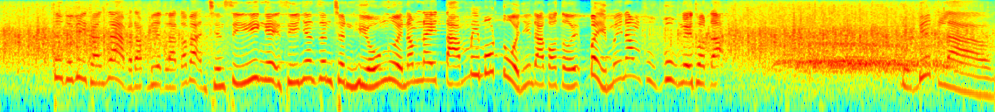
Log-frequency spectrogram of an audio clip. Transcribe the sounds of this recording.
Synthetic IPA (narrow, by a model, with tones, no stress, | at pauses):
t̪ʰɨ˧əkwi˨˦vḭ˧˨xaː˨˦nzaː˧˩vaː˨˩ɗa˨˩k̚ɓi˨˩ət̚laː˨˩kaː˦˥k̚ɓa̰ː˧˨nt͡ɕi˨˦ənsḭ˧˥ŋḛ˧˨sḭ˧˥ɲə˧nzə˧nt͡ɕə˨˩nhi˨˦əwŋɨ˨˩əjna˧mna˧jt̪aː˨˦mːɨ˧əjmo˦˥t̚t̪u˧˩əjɲɨ˧ŋɗa̰ː˧˥kɔ˨˦t̪əː˨˦jɓə˧˩jmɨ˧əjna˧mfʊ˨˩k̚vṵ˧˨ŋḛ˧˨t̪ʰwə˨˩t̚ʔa̰ː˧˨ | kʊ̰˧˥ŋ͡mɓi˦˥ət̚laː˨˩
